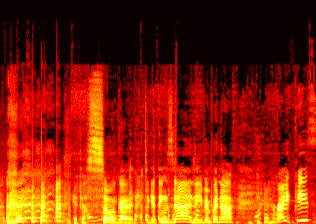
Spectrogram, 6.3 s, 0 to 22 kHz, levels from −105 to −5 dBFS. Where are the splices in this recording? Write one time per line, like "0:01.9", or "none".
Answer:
0:01.4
